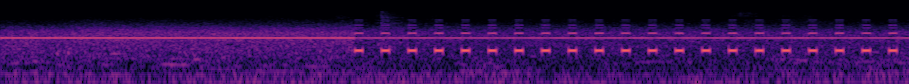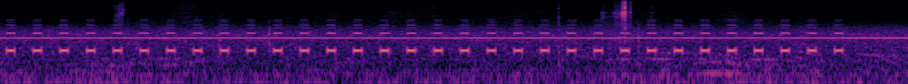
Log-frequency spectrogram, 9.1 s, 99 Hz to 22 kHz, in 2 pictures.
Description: Evenly repeated beeps, with radio static, a steady whistle near 1920 Hz and the noise of a crowd indoors. There is no code.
